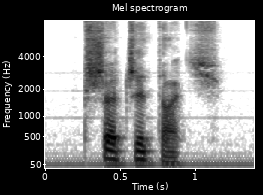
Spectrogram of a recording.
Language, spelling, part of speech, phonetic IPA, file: Polish, przeczytać, verb, [pʃɛˈt͡ʃɨtat͡ɕ], Pl-przeczytać.ogg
